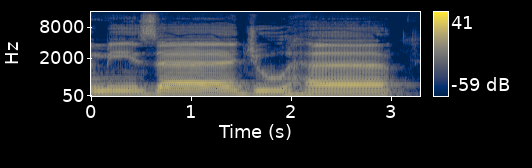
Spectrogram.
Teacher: زا کو سختی سے ادا کریں گے، زا کے بعد الف مدہ ہونے کی وجہ سے زا کو ایک الف کے مقدار کھینچیں گے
